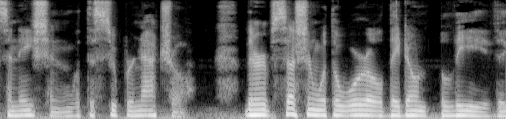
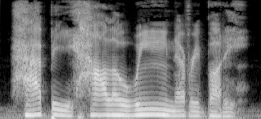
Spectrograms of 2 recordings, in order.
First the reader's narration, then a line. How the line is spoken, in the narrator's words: I cried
